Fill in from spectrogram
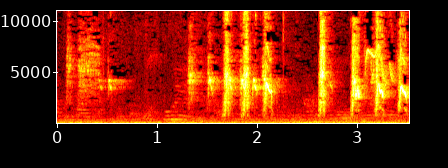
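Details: Grey-cheeked bulbul in continuous lure song meant to prompt other birds: irregular, harsh, scratchy bursts with high squeaky accents, growing louder toward the end.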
